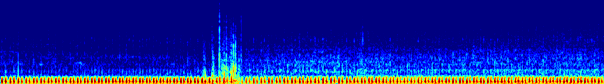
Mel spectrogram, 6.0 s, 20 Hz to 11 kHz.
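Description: Exhaust of a 1998 Honda VT600 Shadow's V-twin engine, running steadily at riding speed, with the deep pulsing beat of a twin, through what the rider takes for open, unbaffled pipes. A brief noise cuts across it a little over two seconds in.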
